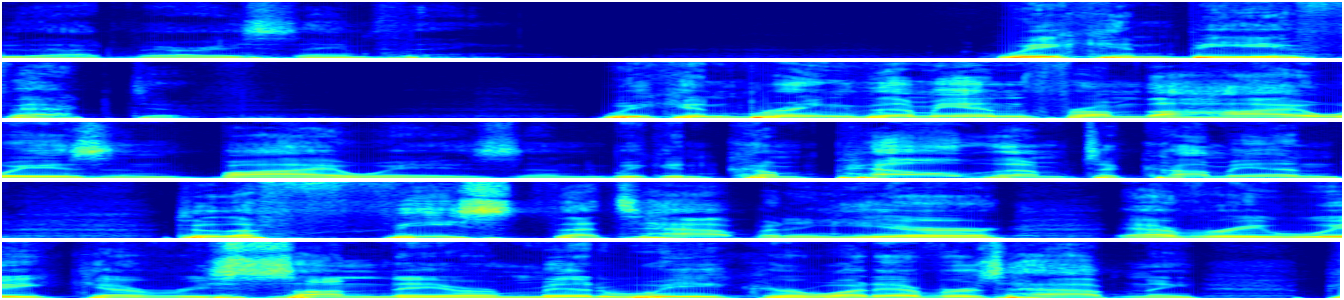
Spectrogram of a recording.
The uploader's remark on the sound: At THRIVE Church Vancouver, Canada.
